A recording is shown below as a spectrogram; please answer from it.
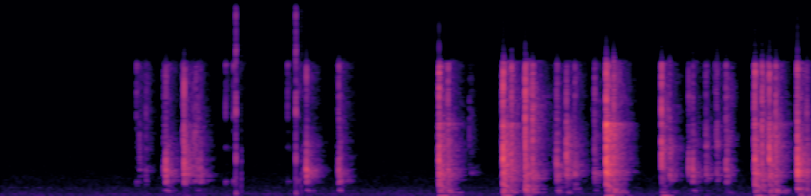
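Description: Computer keyboard typing: a few scattered key clicks, then a quicker run of keystrokes in the second half.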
